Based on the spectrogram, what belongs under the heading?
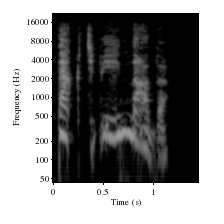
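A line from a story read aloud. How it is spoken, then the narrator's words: Whispered. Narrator (Russian): прошептала она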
